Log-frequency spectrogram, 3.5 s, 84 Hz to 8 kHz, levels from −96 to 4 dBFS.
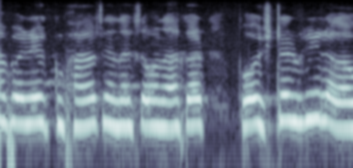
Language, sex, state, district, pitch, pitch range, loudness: Hindi, female, Jharkhand, Garhwa, 270 Hz, 260-285 Hz, -12 LUFS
